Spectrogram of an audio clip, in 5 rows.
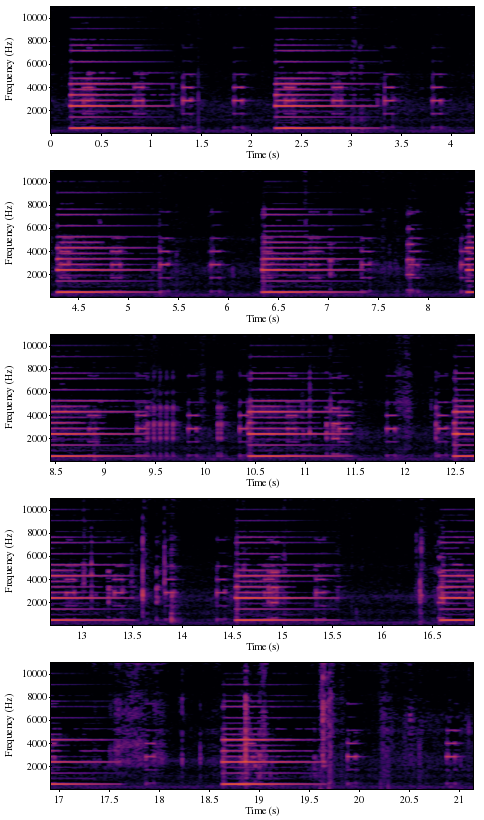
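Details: M3046A Viridia (M3) hospital patient monitor in demo mode with simulated data: steady, repeating alarm tones during an alarms test.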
